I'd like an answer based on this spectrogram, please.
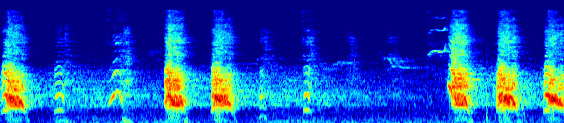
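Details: Cur puppy in squirrel training, barking at a squirrel held in a cage: loud, clipped barks in two bursts separated by a short pause, with faint yips in between.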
